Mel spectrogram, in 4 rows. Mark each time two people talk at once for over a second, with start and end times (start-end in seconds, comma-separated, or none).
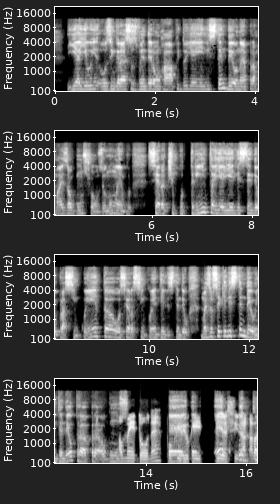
none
